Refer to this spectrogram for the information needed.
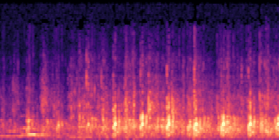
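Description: An audience applauds steadily for a few seconds, a dense patter of many hands clapping, with a few scattered voices calling out among the claps.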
